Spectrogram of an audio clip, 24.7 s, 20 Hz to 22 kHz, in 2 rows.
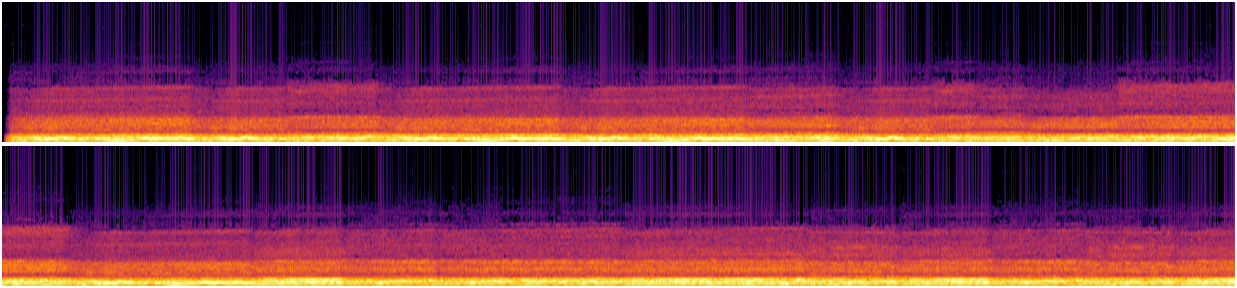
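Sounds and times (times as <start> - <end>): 
tenor singing a psalm: 0.0 - 24.6.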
